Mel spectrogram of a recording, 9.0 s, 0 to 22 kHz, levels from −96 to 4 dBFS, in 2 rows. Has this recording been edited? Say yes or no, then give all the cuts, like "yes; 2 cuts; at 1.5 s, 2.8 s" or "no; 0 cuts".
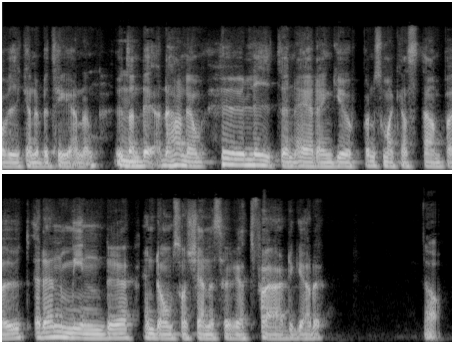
yes; 1 cut; at 5.9 s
